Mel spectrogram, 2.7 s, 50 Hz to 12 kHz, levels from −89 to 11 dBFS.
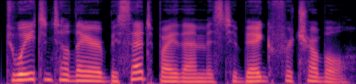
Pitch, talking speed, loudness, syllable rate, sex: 175 Hz, 290 wpm, -20 LUFS, 6.6 syllables/s, female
